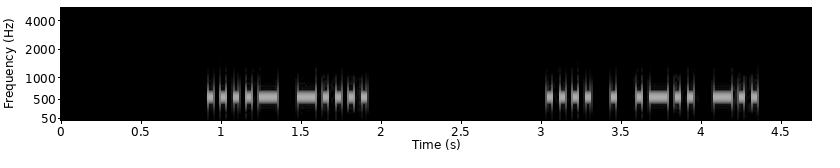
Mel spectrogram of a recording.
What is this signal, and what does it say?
Morse code, heard as a keyed tone, about 30 wpm, 550 Hz. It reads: 46 HELD
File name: Ultimate Word List / 30WPM Ultimate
